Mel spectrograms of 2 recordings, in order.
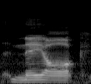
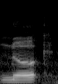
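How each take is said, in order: First: The vowel sounds like the one in cow. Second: The vowel sounds like the one in book. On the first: "It is not Naok" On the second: "It is not Nook"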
